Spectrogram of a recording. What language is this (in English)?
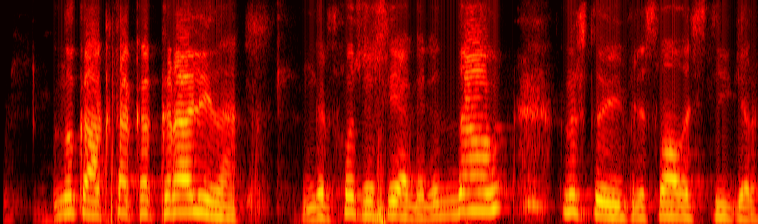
Russian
